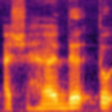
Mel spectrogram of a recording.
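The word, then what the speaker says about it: أشهد: മറ്റൊരു നിയമം അശഹദു എന്നുള്ളത് അശ്ഹദു എന്നുള്ളത് രണ്ടക്ഷരങ്ങൾ കൂട്ടിച്ചേർത്ത് അശ്ഹദു എന്നാ പറയുന്നത് അപ്പോ ആദ്യത്തെ ദാലിന്റെ ഉച്ചാരണം കേൾക്കൂല അതൊരു ഇദ്ഗഹാമാണ് ഒരക്ഷരം കേൾക്കാതെ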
